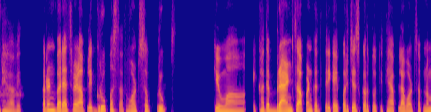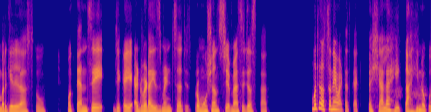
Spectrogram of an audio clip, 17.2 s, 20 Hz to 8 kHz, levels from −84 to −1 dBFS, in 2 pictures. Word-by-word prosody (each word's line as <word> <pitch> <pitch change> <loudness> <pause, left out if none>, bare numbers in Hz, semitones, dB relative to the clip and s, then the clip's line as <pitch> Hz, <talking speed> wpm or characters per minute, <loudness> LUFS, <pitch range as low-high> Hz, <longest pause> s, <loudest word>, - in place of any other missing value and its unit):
ठेवावेत, 135 -7 -5 0.4
कारण 205 +1 +3
बऱ्याच 195 +1 +4
वेळा 195 -2 +5
आपले 185 +2 0
ग्रुप 220 +1 +1
असतात, 150 -5 -6
WhatsApp 170 +1 -2 0.2
ग्रुप 155 -3 +1 1.0
किंवा 170 -2 +1 0.4
एखाद्या 185 +3 -1
ब्रँडचं 180 +2 +6
आपण 185 0 +2
कधीतरी 185 +1 -2
काही 180 -1 0
पर्चेस 180 -1 -1
करतो, 175 0 -2
तिथे 165 +2 -9
आपला 175 0 -1
WhatsApp 165 +2 -6
नंबर 160 -1 0
गेलेला 155 -1 +2
असतो. 145 0 -7 0.5
मग 190 - -1
त्यांचे 180 +2 +3 0.3
जे 185 - -3
काही 175 +1 +3
एडव्हर्टाइजमेंट 170 0 +2
जे 170 -1 -3
प्रमोशन्सचे 170 +2 0
मेसेज 160 +2 -1
असतात. 155 -3 -5 0.9
मग 300 - +5
ते 365 - +1
असं 275 -2 +2
नाही 265 -1 +5
वाटत 215 -7 -2
का, - - -5
की 185 +4 -9
कशाला 180 +4 +1
हे? 190 -2 -2
काही 150 +4 +1
नको, 185 -6 -1
175 Hz, 150 wpm, -23 LUFS, 160-190 Hz, 1.0 s, ब्रँडचं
